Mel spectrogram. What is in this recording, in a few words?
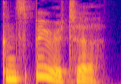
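"conspirator", English, British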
